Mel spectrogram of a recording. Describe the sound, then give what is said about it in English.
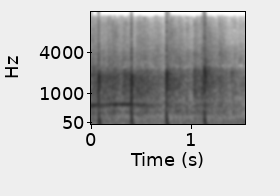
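Audience applause for departing guests, heard as a handful of sharp, evenly spaced claps standing out over a faint background murmur, moderately loud. “So we know you're a group of distinction and taste because you clapped for them.”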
